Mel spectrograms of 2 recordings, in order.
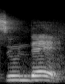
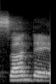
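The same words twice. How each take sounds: First: It is pronounced as if it were Filipino. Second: It is pronounced as the ordinary English word. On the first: The reader takes it for an unknown native word. "like you're reading Filipino" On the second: The reader recognizes it as a common English word. "That's an English word"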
